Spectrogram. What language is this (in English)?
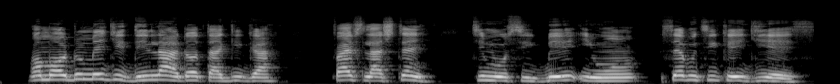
Yoruba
